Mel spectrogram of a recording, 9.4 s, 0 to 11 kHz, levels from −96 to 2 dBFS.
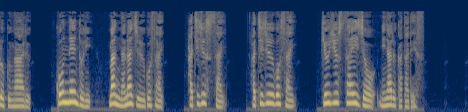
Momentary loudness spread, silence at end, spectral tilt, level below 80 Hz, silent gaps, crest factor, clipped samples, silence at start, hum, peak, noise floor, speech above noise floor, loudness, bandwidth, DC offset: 16 LU; 0.95 s; -5.5 dB/octave; -64 dBFS; none; 16 dB; under 0.1%; 0 s; none; -6 dBFS; -78 dBFS; 56 dB; -23 LUFS; 8 kHz; under 0.1%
